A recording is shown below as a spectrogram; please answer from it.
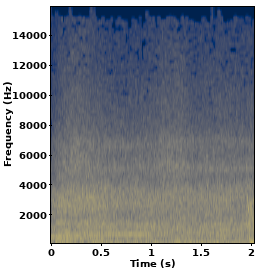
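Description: Anime energy-beam sound effect: a loud, steady rushing noise as a ki blast streaks through the air.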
